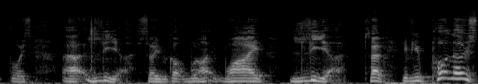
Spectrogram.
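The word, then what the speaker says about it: Wilier: your from your studies if you have w i at the beginning of a word then that is pronounced y so you have y leah and then you add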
